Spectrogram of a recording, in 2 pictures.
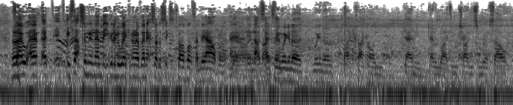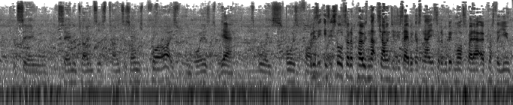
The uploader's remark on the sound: at this years Bloodstock Festival after their superb set on the Sophie Stage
